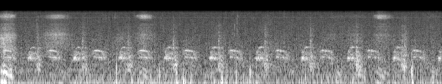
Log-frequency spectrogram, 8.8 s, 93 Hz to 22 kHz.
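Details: Someone snoring on a couch: rapid paired snorting breath sounds, about 66 a minute, over steady background noise; snoring.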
